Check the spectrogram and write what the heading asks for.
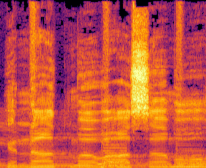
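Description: A man singing held notes with a wavering vibrato over a strummed acoustic guitar.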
